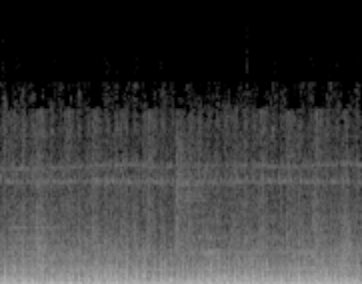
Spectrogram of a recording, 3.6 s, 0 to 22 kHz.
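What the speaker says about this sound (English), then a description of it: "Look, it's an all-out helicopter fight." Helicopter in the video game Resident Evil 6, a steady, loud rotor roar with dense continuous chop that holds unchanged throughout and has no talk over it.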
